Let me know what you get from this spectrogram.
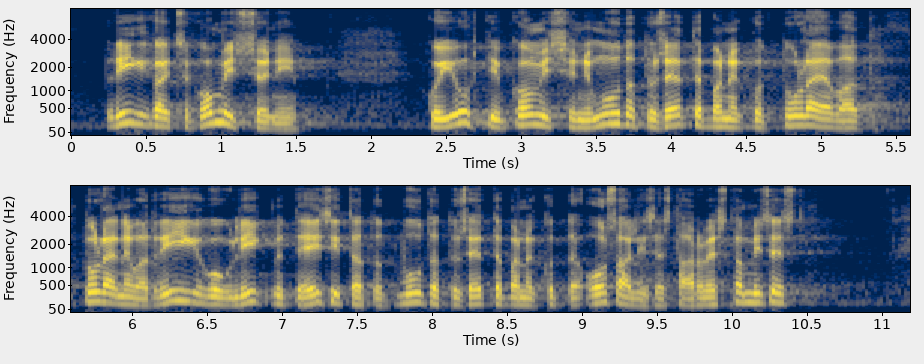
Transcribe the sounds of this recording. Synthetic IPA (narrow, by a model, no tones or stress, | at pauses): riːɡ̥ikɑjt̪se̞ko̞misjo̞nʲi | kujjuht̪ib̥̚ko̞misjo̞nʲimuːd̪ɑt̪ːˑuse̞t̪ːe̞pɑne̞kːˑud̪̥ulevɑd̪̥ | t̪ule̞ne̞vɑd̪riːɡ̥ikoɡuliːkme̞t̪ːˑe̞e̞sʲit̪ːˑɑt̪ːˑud̪̥muːd̪̥ɑt̪ːˑuse̞t̪ːe̞pɑne̞kːˑut̪ːˑe̞ʔo̞sɑlise̞st̪ɑrve̞st̪ɑmise̞st̪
